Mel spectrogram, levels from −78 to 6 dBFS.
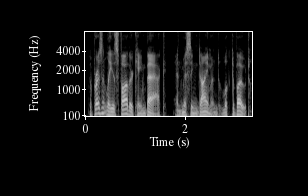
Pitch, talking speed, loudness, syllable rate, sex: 105 Hz, 195 wpm, -20 LUFS, 5.9 syllables/s, male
